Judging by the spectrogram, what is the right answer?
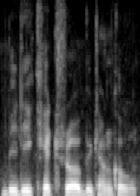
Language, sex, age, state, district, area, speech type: Bodo, male, 30-45, Assam, Kokrajhar, rural, spontaneous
